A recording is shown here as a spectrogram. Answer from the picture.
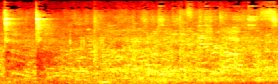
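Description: Indistinct chatter of a crowd in a club between songs, with no music playing and a sharp click about half a second in.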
